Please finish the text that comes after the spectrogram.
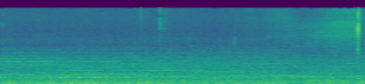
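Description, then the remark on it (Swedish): Steady low rumble inside a car driving to Östersund on a fine day, a constant droning road noise with no breaks, fairly loud, with no voices. “Så att eh, alltså sitter jag här i bilen till Östersund i en jättefin dag.”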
